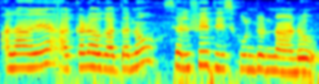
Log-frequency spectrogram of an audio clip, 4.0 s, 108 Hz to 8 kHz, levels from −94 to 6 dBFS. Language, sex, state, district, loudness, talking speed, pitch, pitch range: Telugu, female, Andhra Pradesh, Annamaya, -14 LUFS, 75 wpm, 250 Hz, 235-270 Hz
